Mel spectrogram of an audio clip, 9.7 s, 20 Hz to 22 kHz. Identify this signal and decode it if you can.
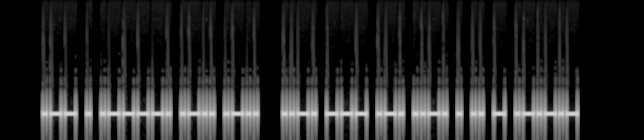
Morse code, heard as a keyed tone, about 22 wpm, 700 Hz. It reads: WE'LL FORFEIT.
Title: A Sound Of Thunder 22wpm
